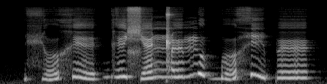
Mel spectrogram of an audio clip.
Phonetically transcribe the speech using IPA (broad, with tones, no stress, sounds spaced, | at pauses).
ç ʊ˨˩˦ x ɪ˥˨ | ɡʱ ɪ˦ ɕ ɛ˨˦ ŋ͡ǁ ø˦ m ʊ˥˨ ɡ͡b ʊ˨˩˦ h i˥˨ p ø˦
